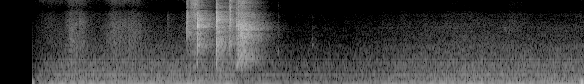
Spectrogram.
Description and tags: Can open
Cracking open a can
beer, beverage, bottle, can, coca, coke, cola, drink, fizz, open, opening, soda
